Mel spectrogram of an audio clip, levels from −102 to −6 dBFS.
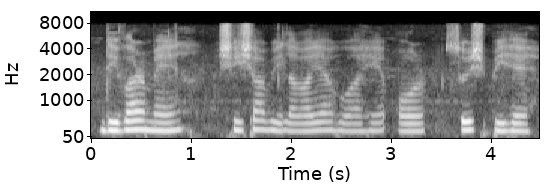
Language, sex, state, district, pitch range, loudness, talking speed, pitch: Hindi, female, Arunachal Pradesh, Longding, 200-225 Hz, -16 LUFS, 145 wpm, 210 Hz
